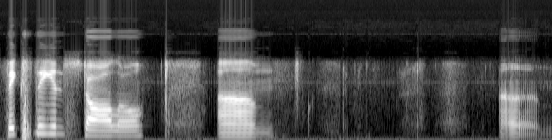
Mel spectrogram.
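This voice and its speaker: A man hosts a casual tech podcast at an unhurried, halting pace, often pausing on ums and restarting phrases. His voice is smooth and clear of rasp. The sound is dry, narrow and muffled, like a phone call. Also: medium pitch, no room sound. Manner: hesitant, halting, frequent ums and false starts. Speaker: podcast host.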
